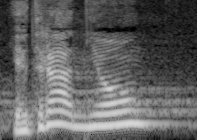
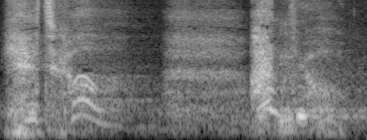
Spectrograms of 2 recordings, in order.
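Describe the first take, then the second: First: The greeting is said in a plain, ordinary tone. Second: The greeting is said while sobbing.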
